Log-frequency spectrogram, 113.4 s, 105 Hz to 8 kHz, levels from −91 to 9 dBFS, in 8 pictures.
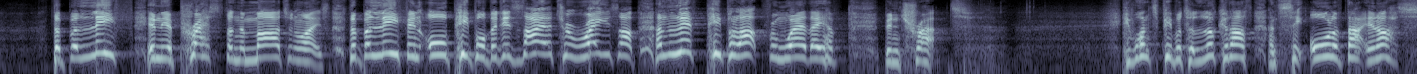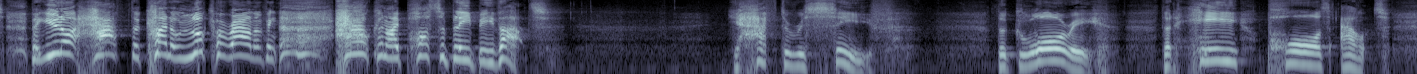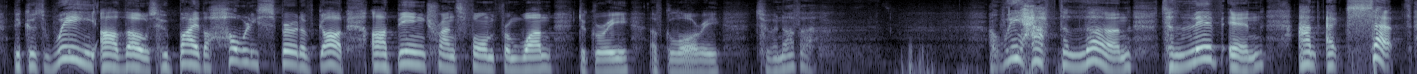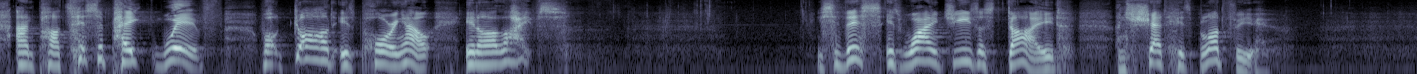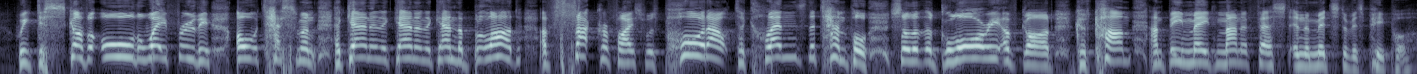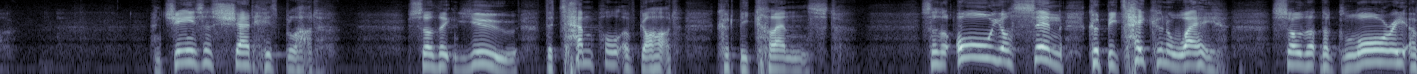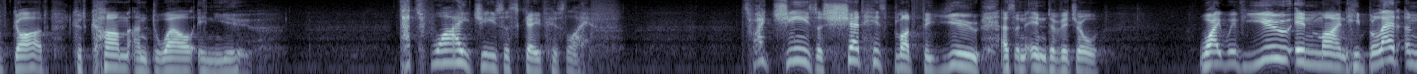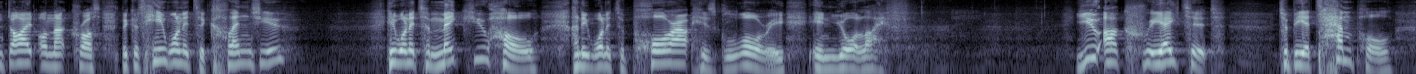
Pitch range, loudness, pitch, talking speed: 175-270 Hz, -17 LUFS, 215 Hz, 140 wpm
